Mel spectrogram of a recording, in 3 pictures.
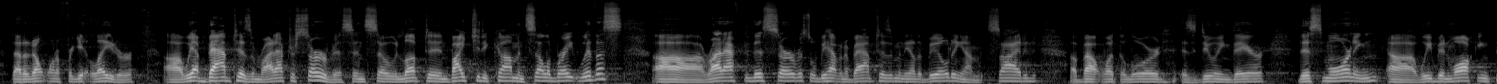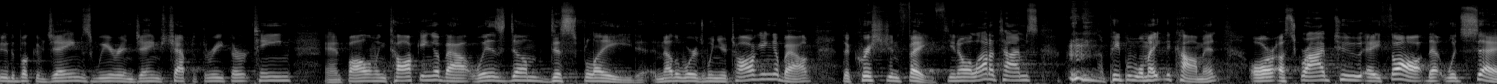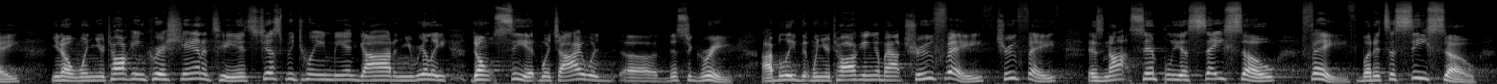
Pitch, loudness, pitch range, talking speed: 165 Hz, -25 LUFS, 145-195 Hz, 200 wpm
